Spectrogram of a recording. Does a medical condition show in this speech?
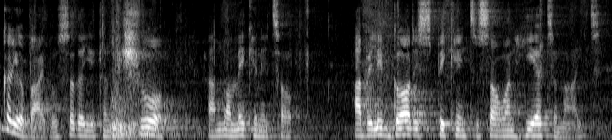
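No.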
